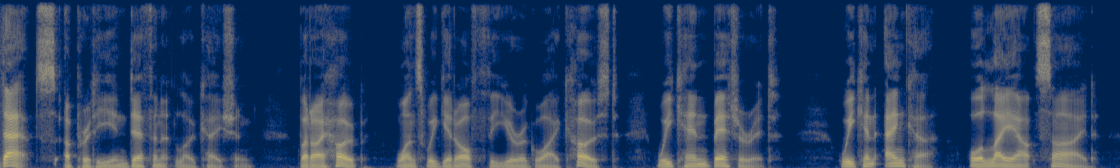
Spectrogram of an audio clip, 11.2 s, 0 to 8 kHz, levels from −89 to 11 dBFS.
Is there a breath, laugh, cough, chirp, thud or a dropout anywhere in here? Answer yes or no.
no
